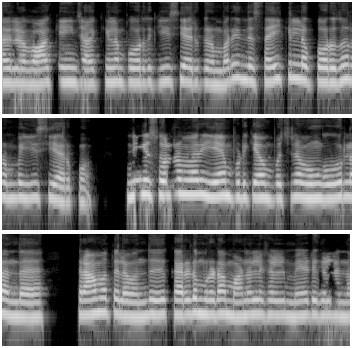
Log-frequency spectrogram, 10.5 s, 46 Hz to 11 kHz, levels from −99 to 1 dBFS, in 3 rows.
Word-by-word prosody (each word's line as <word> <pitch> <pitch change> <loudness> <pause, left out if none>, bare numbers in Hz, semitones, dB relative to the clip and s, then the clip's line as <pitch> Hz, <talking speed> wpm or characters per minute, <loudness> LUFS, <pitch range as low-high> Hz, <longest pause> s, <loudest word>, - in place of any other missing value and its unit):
அதுல 210 -1 0
வாக்கிங், 215 +2 0
ஜாக்கிங்லாம் 215 +2 -3
போறதுக்கு 215 0 -3
ஈஸியா 230 +1 -2
இருக்குற 210 -1 -5
மாரி, 210 +6 -1
இந்த 235 -2 0
சைக்கிள்ல 250 +3 +1
போறதும் 220 +3 +2
ரொம்ப 220 0 -2
ஈஸியா 225 -2 -2
இருக்கும். 185 0 -8 0.4
நீங்க 265 +1 +3
சொல்ற 255 +2 +2
மாரி 265 0 +5
ஏன் 245 -1 +3
புடிக்காம 230 -1 +1
போச்சுன்னா, 230 +2 -1
உங்க 220 -1 +2
ஊர்ல 235 0 +2
அந்த 200 -1 +1 0.5
கிராமத்தில 225 0 +2
வந்து 200 +3 0 0.2
கரடு 215 +2 +3
முரடா 220 0 +2
மணல்கள், 210 +1 -1
மேடுகள் 205 0 -2
அந்த 195 - -3
220 Hz, 165 wpm, -22 LUFS, 210-235 Hz, 0.5 s, மாரி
